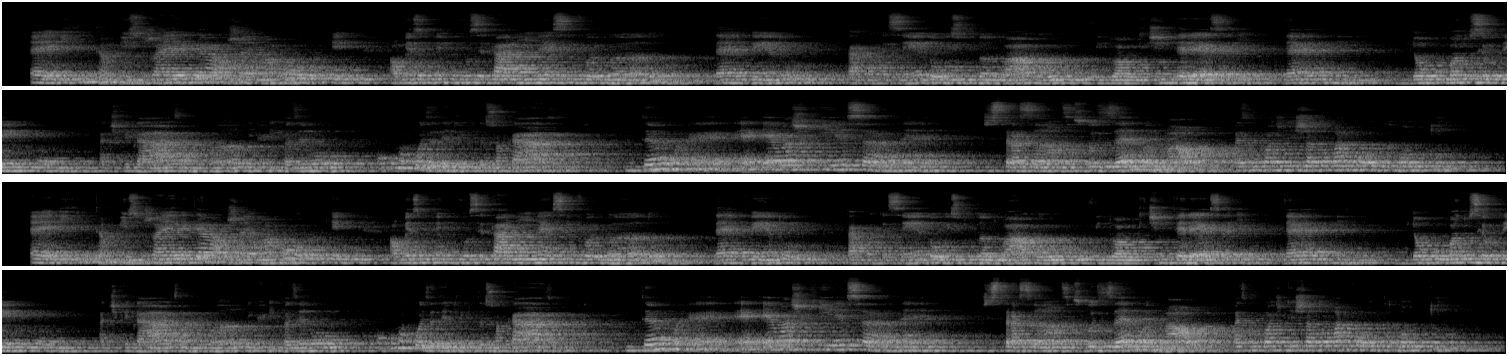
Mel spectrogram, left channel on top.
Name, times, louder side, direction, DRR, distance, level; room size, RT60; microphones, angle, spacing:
voice 1, 0.3-3.4 3.9-6.6 7.1-8.0 8.5-12.4 12.8-13.7 14.1-15.7 16.1-18.3 18.8-20.6 21.3-24.4 24.9-27.0 27.4-29.5, equal, 20° right, -4 dB, 0.6 m, -27 dB
4.2 x 2.4 x 4.5 m, 2.6 s
head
